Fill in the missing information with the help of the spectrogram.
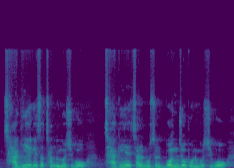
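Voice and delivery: ordinary talk, nothing marked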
